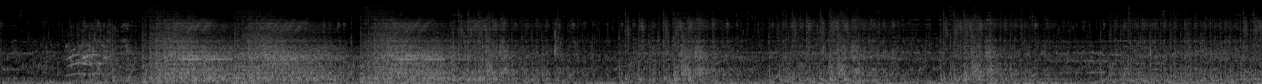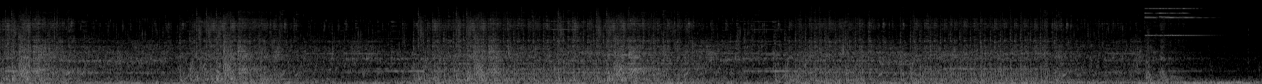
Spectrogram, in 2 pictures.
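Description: Game ink shots splatter and burst.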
